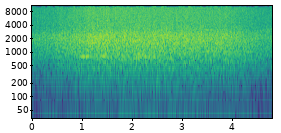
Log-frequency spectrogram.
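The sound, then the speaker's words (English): A sustained burst of audience applause thanking President Bush for his support of Israel, dense and steady clapping from a large crowd that swells in quickly, holds loud for several seconds, then tapers slightly at the end. “Nobody gets applause like the president.”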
